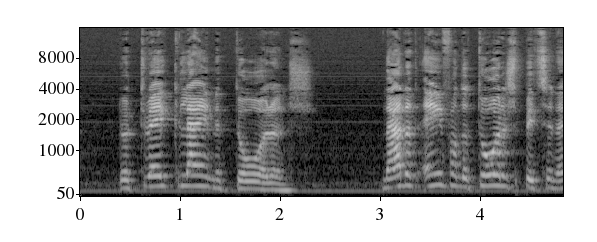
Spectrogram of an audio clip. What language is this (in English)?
Dutch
